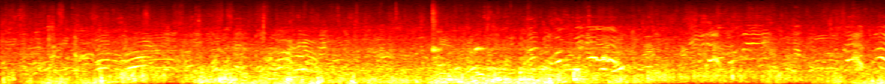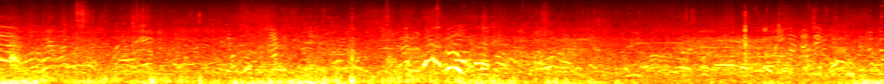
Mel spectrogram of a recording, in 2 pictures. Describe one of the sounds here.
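A crowd of men and women chatters nearby outdoors.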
